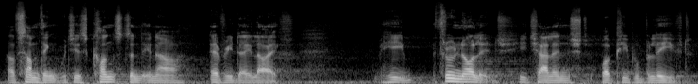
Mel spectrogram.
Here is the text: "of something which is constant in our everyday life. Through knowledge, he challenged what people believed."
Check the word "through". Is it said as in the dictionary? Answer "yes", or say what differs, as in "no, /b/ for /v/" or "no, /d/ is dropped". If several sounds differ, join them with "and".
yes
